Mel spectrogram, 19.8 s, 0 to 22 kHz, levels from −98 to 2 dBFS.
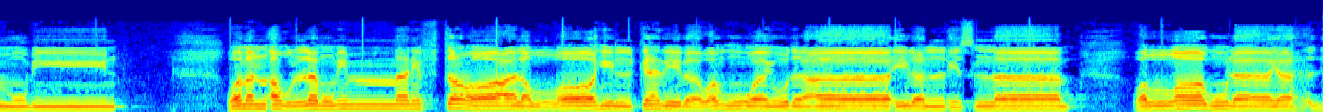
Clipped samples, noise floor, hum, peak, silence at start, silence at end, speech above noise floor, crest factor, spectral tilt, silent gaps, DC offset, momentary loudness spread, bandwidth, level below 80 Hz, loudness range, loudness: under 0.1%; -65 dBFS; none; -4 dBFS; 0 s; 0 s; 45 dB; 18 dB; -6 dB/octave; none; under 0.1%; 8 LU; 9.6 kHz; -58 dBFS; 4 LU; -21 LUFS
